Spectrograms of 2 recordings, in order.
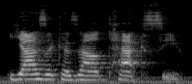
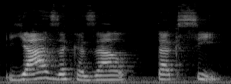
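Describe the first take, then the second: First: The last word has English pronunciation. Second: The last word has Russian pronunciation. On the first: The speaker calls it wrong. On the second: The speaker calls it right.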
